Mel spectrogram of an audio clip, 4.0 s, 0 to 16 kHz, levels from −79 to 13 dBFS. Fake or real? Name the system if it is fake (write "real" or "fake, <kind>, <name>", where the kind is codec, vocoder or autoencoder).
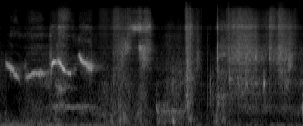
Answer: fake, autoencoder, DAC-VAE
